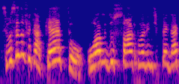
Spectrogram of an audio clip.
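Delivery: loud mock bogeyman threat; threatening mother. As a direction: mimic a mum's warning to her son. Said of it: "A minha mãe falava assim pro meu irmão".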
